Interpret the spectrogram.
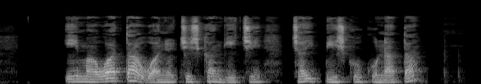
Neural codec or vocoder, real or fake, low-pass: vocoder, 48 kHz, 128 mel bands, Vocos; fake; 9.9 kHz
